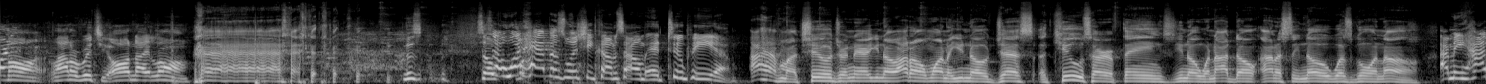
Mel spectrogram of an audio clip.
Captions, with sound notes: All night long. Lionel Richie. All Night Long. (ALL LAUGHING) So what happens when she comes home at 2:00 p.m.? I have my children there, I don't want to just accuse her of things when I don't honestly know what's going on.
